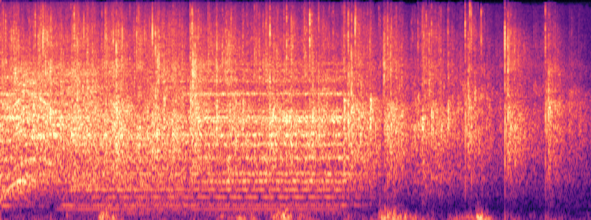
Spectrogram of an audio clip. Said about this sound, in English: Clap your hands if you receive that word.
